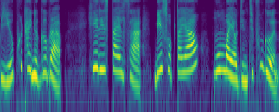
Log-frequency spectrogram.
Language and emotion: Bodo, surprised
